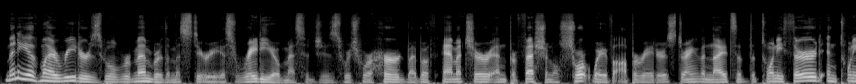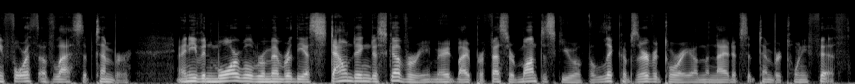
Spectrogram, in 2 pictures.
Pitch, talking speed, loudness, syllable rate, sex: 125 Hz, 200 wpm, -21 LUFS, 6.0 syllables/s, male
